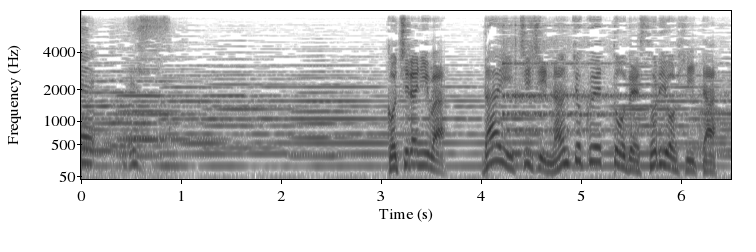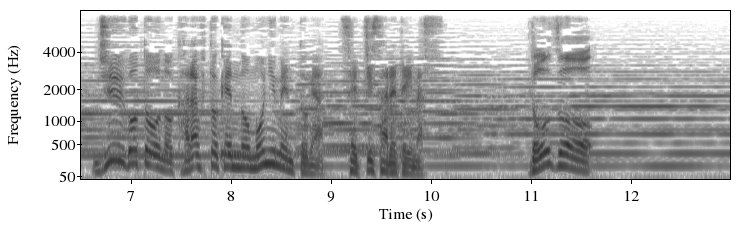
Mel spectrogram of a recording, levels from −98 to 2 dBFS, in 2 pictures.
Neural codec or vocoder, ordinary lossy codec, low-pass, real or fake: none; none; 7.2 kHz; real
